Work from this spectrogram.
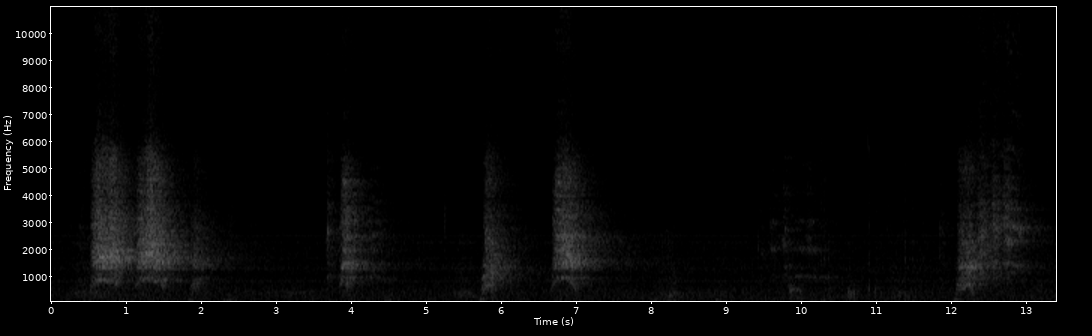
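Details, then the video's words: Fox screaming during mating season: harsh, hoarse, broadband cries in irregular bursts, a double cry first, then single screams spaced about two seconds apart, with quieter rasping notes between. "Fox Screams"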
